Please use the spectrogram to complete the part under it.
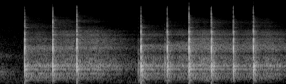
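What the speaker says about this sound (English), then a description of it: "use the handle of my mallet here just to fine tune this a little bit" Sharp wooden taps from the handle of a mallet fine-tuning a hand-cut dovetail joint, ten crisp strikes in two uneven bursts, close and fairly loud with quick decays and no talking.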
